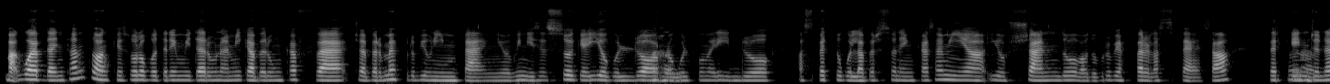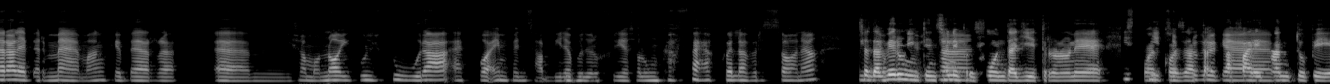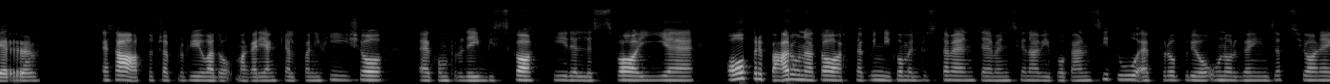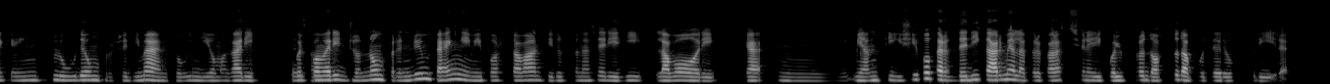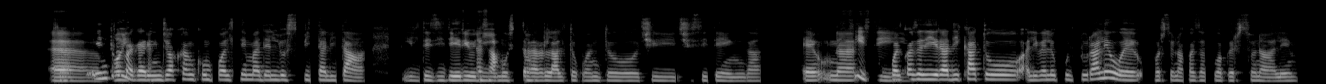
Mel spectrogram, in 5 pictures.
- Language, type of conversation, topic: Italian, podcast, Come fa il cibo a unire le persone nella tua zona?
- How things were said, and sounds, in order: "proprio" said as "propio"; "proprio" said as "propio"; laughing while speaking: "caffè"; "cioè" said as "ceh"; "proprio" said as "propio"; other background noise; tapping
